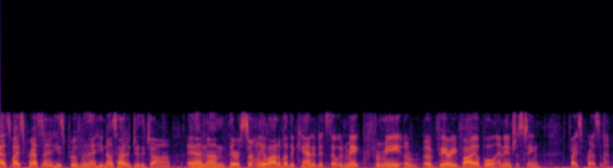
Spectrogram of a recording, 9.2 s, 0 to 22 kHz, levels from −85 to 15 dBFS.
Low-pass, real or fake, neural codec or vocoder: 7.2 kHz; real; none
